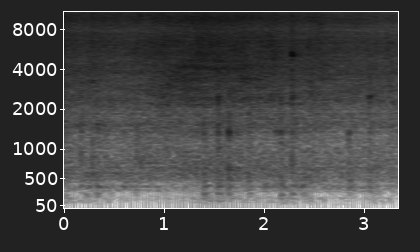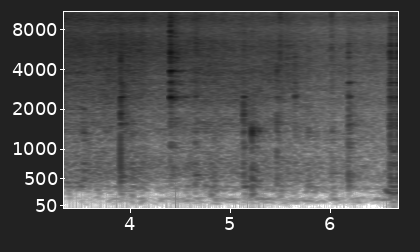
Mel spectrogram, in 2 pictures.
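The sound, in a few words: ground paste sautéing in pan for crab soup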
